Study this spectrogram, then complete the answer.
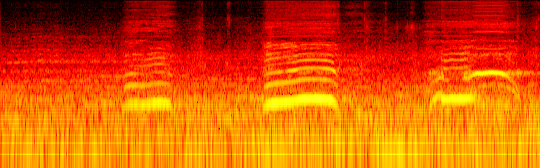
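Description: A creature lets out long, wailing moans.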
